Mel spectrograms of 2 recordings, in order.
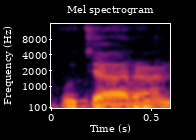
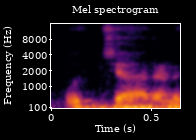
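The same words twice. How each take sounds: First: उच्चारण with one short च, u-chaaran; wrong pronunciation. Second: Said in the usual way. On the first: Shown as a demonstration. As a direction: skip the doubling of च in उच्चारण. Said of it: "नहीं कहना". (उच्चारण को उ-चारण बोलें) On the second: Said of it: "कहना है".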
